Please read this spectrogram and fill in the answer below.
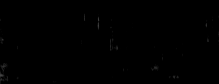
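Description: Near silence with a few faint, scattered clicks and ticks as a plastic card is slid out of a slim card holder.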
